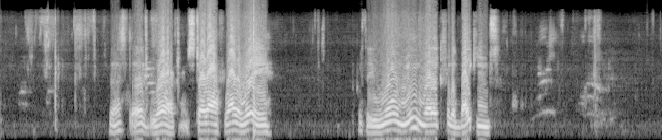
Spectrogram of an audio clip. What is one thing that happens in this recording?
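Trading cards rustle and slide as hands handle them.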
